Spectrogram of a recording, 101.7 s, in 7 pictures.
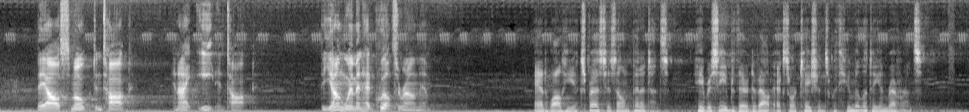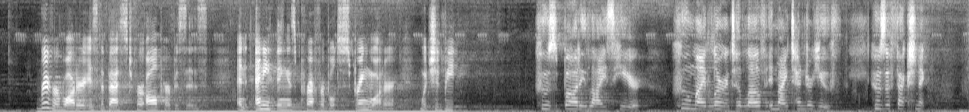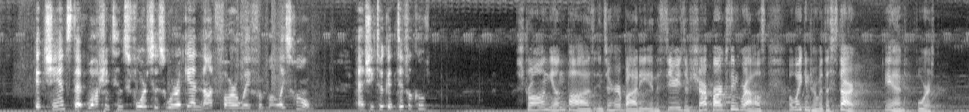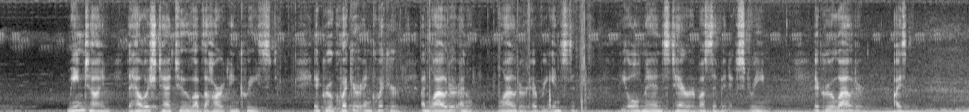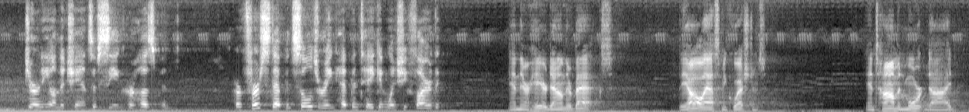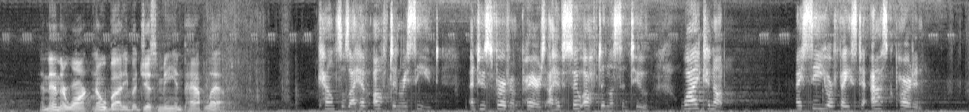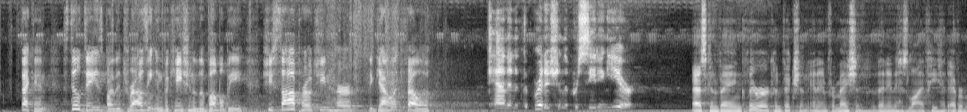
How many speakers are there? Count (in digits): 7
